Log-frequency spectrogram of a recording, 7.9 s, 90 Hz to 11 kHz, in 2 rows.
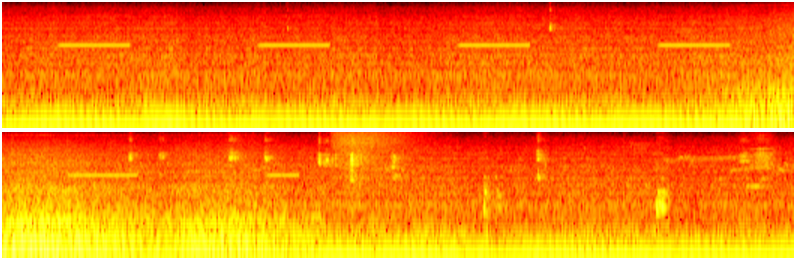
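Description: A John Deere vehicle reverses in Farming Simulator 2013, its beeper sounding a steady, evenly spaced series of about six beeps over a constant low engine rumble, with brief mechanical clunks near the end.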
